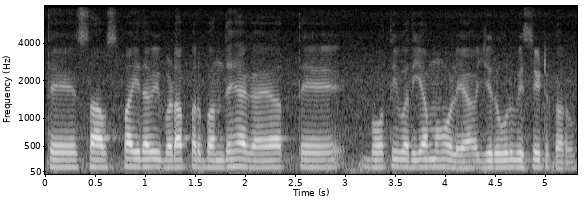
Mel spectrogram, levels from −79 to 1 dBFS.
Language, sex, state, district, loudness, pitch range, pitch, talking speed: Punjabi, male, Punjab, Kapurthala, -16 LUFS, 125-135 Hz, 130 Hz, 205 wpm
